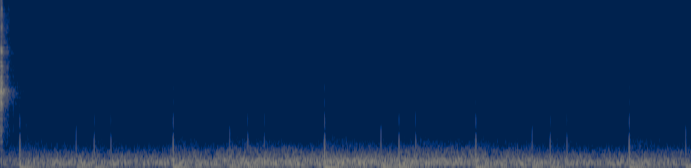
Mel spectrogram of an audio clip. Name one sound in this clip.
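Small glass bottles tap down on a table.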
